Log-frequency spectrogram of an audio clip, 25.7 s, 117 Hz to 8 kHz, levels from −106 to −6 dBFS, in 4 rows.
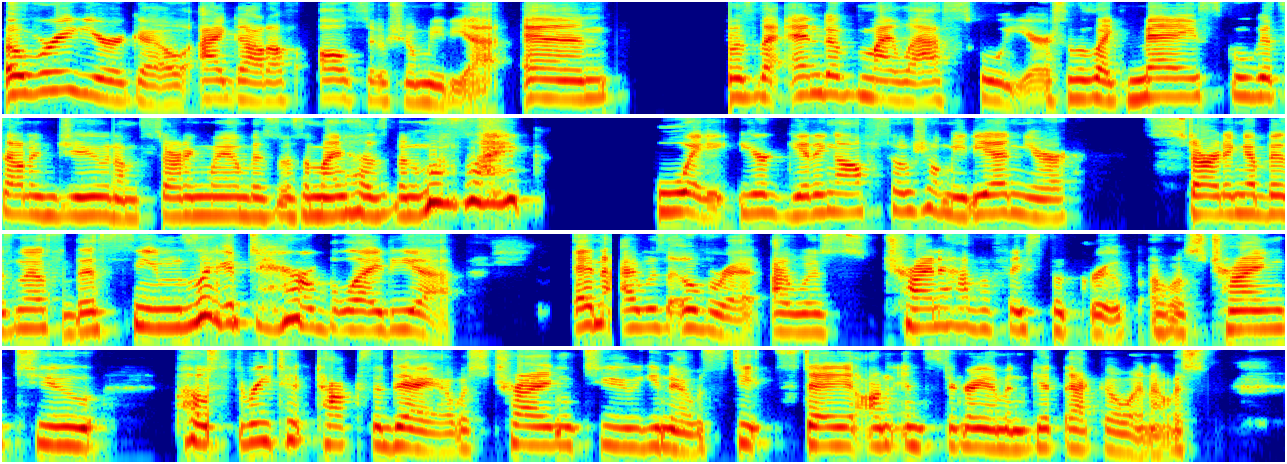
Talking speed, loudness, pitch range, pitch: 220 wpm, -18 LUFS, 210-240 Hz, 220 Hz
